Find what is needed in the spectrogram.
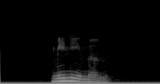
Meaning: minimum
- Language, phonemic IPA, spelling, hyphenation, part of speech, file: Dutch, /ˈmi.niˌmʏm/, minimum, mi‧ni‧mum, noun, Nl-minimum.ogg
